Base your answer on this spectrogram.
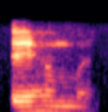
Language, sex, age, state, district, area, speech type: Bodo, male, 30-45, Assam, Chirang, urban, conversation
